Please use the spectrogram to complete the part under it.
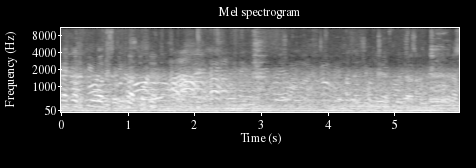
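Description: Young men shout and call out to each other in the distance outdoors.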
